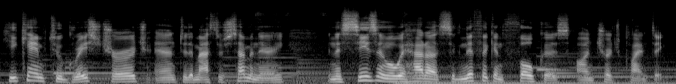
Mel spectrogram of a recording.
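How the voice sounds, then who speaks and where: A man, a mentoring pastor, speaking in a measured, affirming way. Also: mid-range voice, animated. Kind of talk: testimony interview. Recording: music bed under voice.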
